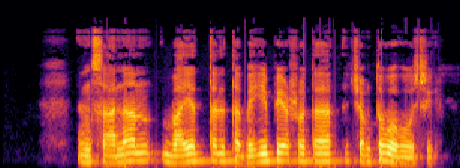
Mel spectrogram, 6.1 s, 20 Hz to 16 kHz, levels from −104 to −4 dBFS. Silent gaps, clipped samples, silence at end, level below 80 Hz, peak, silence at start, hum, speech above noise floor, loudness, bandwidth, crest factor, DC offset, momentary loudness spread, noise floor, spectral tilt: none; under 0.1%; 0.4 s; -48 dBFS; 0 dBFS; 1.05 s; none; 67 dB; -14 LUFS; 9.4 kHz; 14 dB; under 0.1%; 9 LU; -81 dBFS; -5 dB/octave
